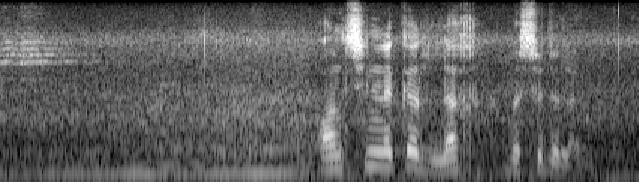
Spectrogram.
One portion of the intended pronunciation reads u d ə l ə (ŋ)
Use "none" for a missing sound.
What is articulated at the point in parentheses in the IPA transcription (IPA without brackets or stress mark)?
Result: ŋ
